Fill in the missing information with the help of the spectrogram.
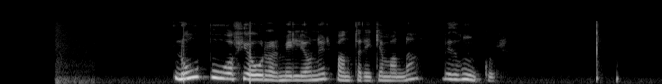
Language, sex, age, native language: Icelandic, female, 60-69, Icelandic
